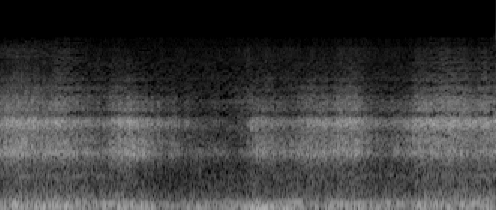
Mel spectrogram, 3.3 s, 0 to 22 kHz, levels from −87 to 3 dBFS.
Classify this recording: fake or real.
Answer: real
